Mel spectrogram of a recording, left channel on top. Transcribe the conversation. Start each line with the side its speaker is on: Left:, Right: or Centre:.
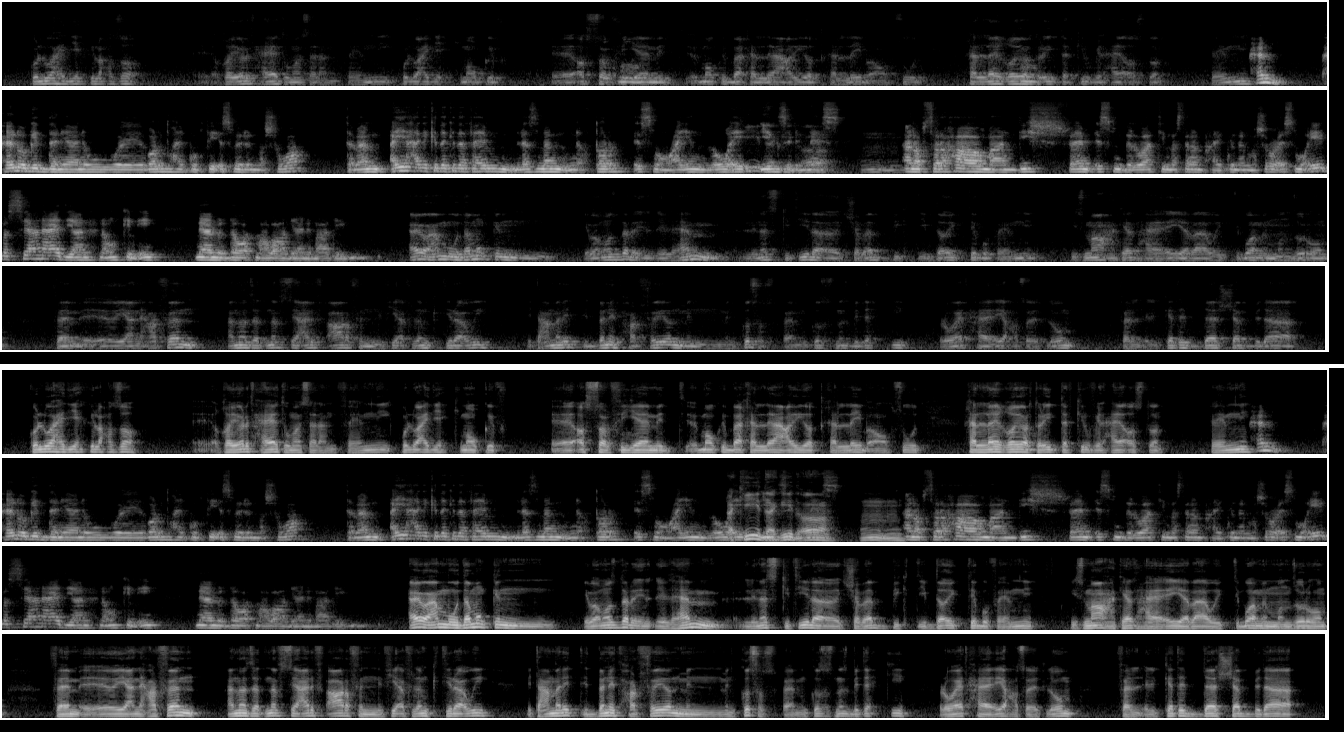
Right: كل واحد يحكي لحظة آه، غيرت حياته مثلا فاهمني كل واحد يحكي موقف آه، أثر فيه
Left: مم.
Right: جامد موقف بقى خلاه يعيط خلاه يبقى مبسوط خلاه يغير
Left: مم.
Right: طريقة تفكيره في الحياة أصلا فاهمني
Left: حلو حلو جدا يعني وبرضه هيكون في اسم للمشروع تمام اي حاجة كده كده فاهم لازم نختار اسم معين اللي هو
Right: أكيد
Left: ايه يجذب
Right: أكيد
Left: الناس
Right: أه مم.
Left: انا بصراحه ما عنديش فاهم اسم دلوقتي مثلا هيكون المشروع اسمه ايه بس يعني عادي يعني احنا ممكن ايه نعمل دوت مع بعض يعني بعدين
Right: ايوه يا عم وده ممكن يبقى مصدر ال- الهام لناس كتيره شباب بيكت- يبداوا يكتبوا فاهمني يسمعوا حكايات حقيقيه بقى ويكتبوها من منظورهم فاهم إيه يعني حرفيا انا ذات نفسي عارف اعرف ان في افلام كتيره قوي اتعملت اتبنت حرفيا من من قصص فاهم من قصص ناس بتحكي روايات حقيقيه حصلت لهم فالكاتب ده الشاب ده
